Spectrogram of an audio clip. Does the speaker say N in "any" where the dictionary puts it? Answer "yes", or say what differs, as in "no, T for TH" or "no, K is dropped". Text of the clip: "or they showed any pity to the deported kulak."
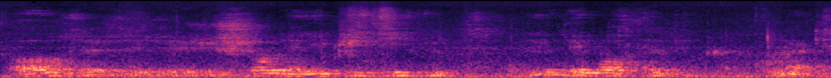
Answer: no, L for N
